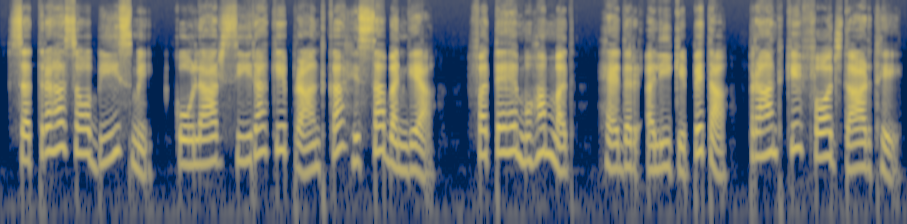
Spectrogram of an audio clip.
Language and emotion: Hindi, neutral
